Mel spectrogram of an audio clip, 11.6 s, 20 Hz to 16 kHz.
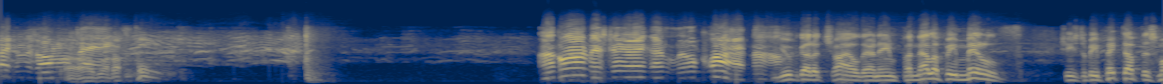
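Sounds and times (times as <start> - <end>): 
laughter: 0.0 - 3.1
speech: 0.1 - 1.7, 5.4 - 11.6
door swinging shut: 3.0 - 3.4.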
